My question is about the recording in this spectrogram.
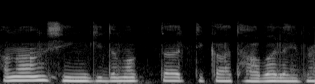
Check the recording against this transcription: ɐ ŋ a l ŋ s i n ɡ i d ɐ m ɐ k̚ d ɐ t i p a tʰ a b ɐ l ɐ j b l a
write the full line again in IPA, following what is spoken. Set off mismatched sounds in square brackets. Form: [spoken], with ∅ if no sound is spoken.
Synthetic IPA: ɐ ŋ a [∅] ŋ s i [ŋ] ɡ i d ɐ m ɐ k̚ [t] ɐ t i [k] a tʰ a b ɐ l ɐ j b [ɾ] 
